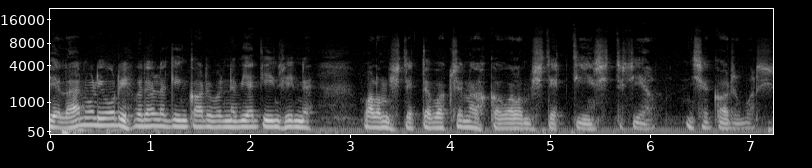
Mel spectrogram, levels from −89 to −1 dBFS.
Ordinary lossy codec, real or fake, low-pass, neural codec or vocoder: none; real; 19.8 kHz; none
